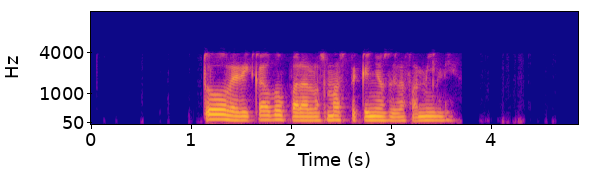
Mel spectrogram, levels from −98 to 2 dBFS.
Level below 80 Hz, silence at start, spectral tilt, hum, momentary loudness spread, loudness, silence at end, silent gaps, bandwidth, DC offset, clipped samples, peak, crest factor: -54 dBFS; 1.15 s; -13 dB/octave; none; 9 LU; -17 LUFS; 1.25 s; none; 4.1 kHz; under 0.1%; under 0.1%; -2 dBFS; 18 dB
